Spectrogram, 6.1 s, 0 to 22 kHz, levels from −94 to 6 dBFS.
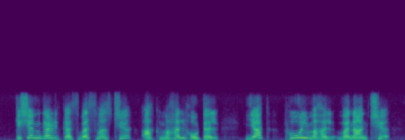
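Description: From 0.65 to 2.82 s and again from 5.67 to 5.84 s, an AMR rate drop, consistent with 23.85 falling to 6.6 kbit/s, turns the speech rough and synthetic. It differs from packet loss or band narrowing because there is no gap and the same bandwidth is kept.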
